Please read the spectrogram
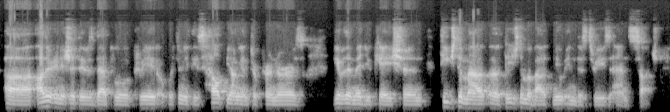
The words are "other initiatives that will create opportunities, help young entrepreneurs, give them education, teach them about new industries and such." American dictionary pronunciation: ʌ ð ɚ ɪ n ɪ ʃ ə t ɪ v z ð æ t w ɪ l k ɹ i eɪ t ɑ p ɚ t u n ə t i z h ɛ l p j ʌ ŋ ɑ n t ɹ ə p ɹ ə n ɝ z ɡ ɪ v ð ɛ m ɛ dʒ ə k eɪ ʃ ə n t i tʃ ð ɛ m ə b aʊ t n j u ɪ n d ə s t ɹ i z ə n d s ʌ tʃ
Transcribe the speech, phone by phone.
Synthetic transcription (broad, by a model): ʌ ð ɚ ɪ n ɪ ʃ ə t ɪ v z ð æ t w ɪ l k ɹ i eɪ t ɑ p ɚ t u n ə t i z h ɛ l p j ʌ ŋ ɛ n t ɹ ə p ɹ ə n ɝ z ɡ ɪ v ð ɛ m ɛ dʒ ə k eɪ ʃ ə n t i tʃ ð ɛ m ə b aʊ t n j u ɪ n d ə s t ɹ i z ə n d s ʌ tʃ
